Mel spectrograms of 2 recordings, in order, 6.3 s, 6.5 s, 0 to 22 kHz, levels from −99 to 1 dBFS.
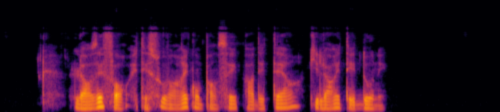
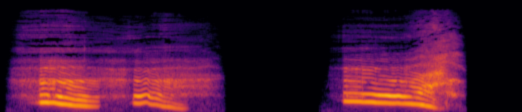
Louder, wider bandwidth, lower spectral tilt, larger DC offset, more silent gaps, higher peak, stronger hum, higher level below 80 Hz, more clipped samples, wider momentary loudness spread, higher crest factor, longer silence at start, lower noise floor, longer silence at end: second, -28 LUFS vs -23 LUFS; second, 9.2 kHz vs 13 kHz; about the same, -6.5 dB/octave vs -7 dB/octave; neither; second, none vs 2.82-3.98 s; first, -6 dBFS vs -10 dBFS; neither; first, -64 dBFS vs -70 dBFS; neither; about the same, 16 LU vs 18 LU; first, 24 dB vs 16 dB; first, 0.45 s vs 0.25 s; first, under -90 dBFS vs -43 dBFS; first, 1.45 s vs 0.75 s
